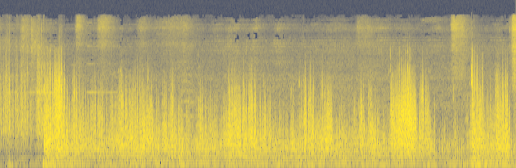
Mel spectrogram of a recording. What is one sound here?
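Traffic rumbles along a busy road below, heard from high above.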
